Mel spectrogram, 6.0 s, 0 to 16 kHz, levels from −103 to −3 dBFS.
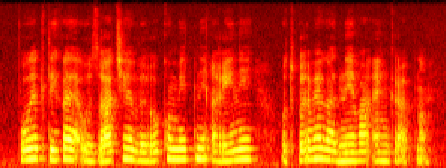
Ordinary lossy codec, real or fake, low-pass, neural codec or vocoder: Opus, 64 kbps; real; 14.4 kHz; none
